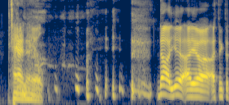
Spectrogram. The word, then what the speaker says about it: Tannehill: Tannehill. It sounded like you were like put an exclamation point. Tannehill. Cojito. Cojitos. He said Screw you he guys. looked directly at you and he was like, Tannehill.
